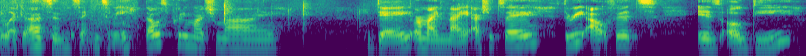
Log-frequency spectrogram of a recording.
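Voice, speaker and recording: A fashion influencer with a lowish voice chats to camera, with slight background noise. The young adult woman speaks in a relaxed, slangy, chatty way straight to her viewers in her fashion vlog.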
